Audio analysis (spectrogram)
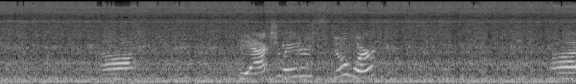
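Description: A rebuilt boat engine runs steadily in a big water tub, a low continuous idle hum with exhaust water flowing, heard under excited talk throughout.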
